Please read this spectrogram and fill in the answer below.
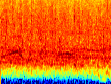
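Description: Studio audience applauding, steady and loud, with a few voices rising over the clapping.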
